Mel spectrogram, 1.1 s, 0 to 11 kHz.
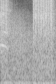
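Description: Rapid bursts of gunfire from the Close Combat 4 war game, set in the Battle of the Bulge at Losheim, rattle densely and loudly with no pause throughout the short span.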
